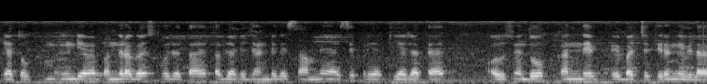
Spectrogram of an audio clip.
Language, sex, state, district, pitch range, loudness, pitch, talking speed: Hindi, male, Haryana, Jhajjar, 120-130 Hz, -17 LUFS, 125 Hz, 245 wpm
